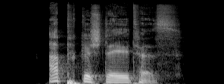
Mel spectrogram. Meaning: strong/mixed nominative/accusative neuter singular of abgestellt
- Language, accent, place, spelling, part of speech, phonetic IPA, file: German, Germany, Berlin, abgestelltes, adjective, [ˈapɡəˌʃtɛltəs], De-abgestelltes.ogg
